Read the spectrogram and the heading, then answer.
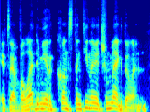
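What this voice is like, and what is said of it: Thick Russian accent. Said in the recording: “a nice, thick Russian accent, the full one”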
